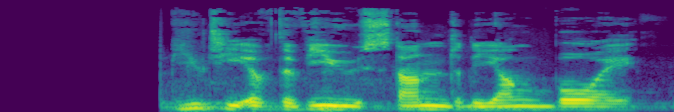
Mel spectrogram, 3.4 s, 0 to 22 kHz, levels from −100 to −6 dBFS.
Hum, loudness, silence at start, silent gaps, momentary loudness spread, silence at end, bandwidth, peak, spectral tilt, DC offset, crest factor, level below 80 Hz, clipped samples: none; -16 LUFS; 0.85 s; none; 6 LU; 0.25 s; 16 kHz; -2 dBFS; -5.5 dB/octave; under 0.1%; 14 dB; -52 dBFS; under 0.1%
